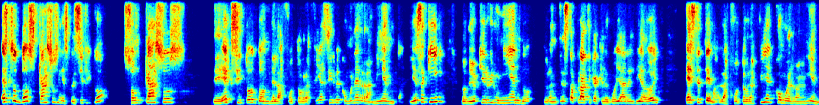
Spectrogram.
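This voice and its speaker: At a moderate pace, a man speaks with a high pitch and very wide pitch swings. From Costa Rica. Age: 20s. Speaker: wildlife photographer. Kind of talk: presentation talk.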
